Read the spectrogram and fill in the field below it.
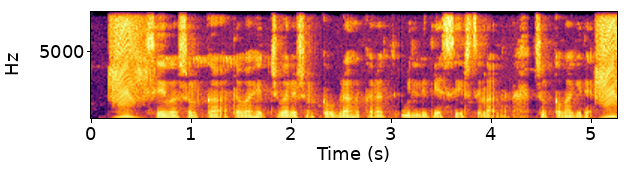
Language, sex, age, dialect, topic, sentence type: Kannada, male, 56-60, Coastal/Dakshin, banking, statement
